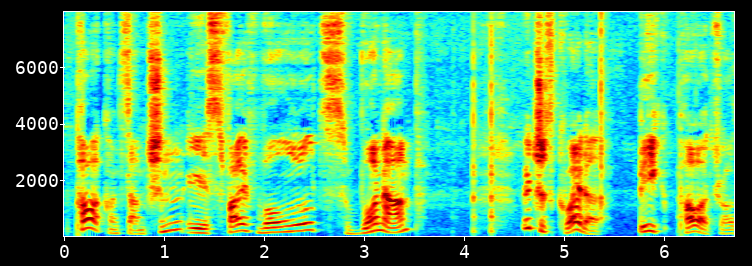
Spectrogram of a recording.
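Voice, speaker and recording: A mid-range voice, accompanied by a little hiss or hum, rambles casually through the teardown and review of a cheap gadget. Fillers such as "yeah" and "uh" come up constantly, mixed with grumbling asides.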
